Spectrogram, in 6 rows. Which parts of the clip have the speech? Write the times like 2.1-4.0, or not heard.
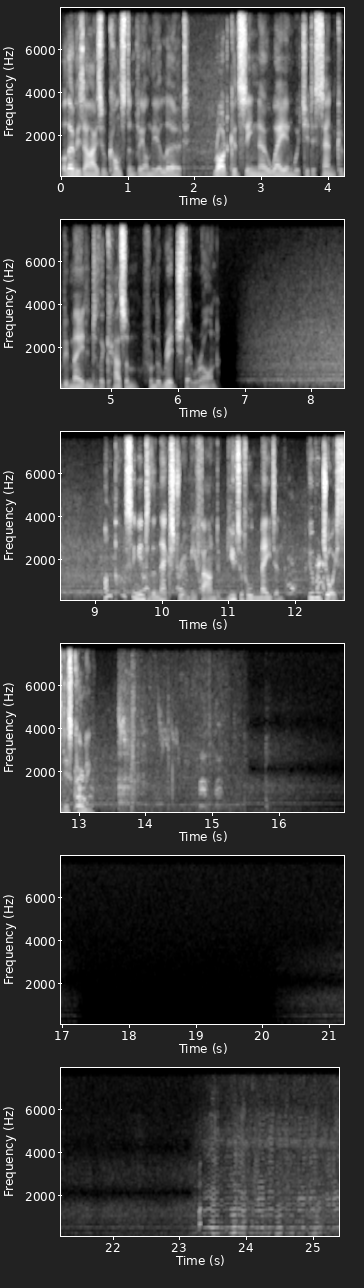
0.0-6.6, 9.1-13.3.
